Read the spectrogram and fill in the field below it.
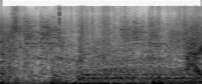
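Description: A fiery spell bursts with a loud whoosh.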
